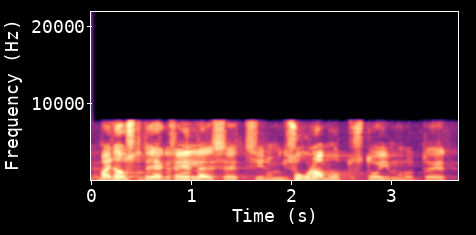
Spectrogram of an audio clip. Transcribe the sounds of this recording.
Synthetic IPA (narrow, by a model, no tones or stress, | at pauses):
mɑejnɤwst̪ɑt̪e̞je̞ɡ̥ɑse̞lːese̞t̪ːˑsiːno̞nmiŋɡisuːnɑmuːt̪ːˑust̪ːo̞jmunud̪̥et̪ːˑ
